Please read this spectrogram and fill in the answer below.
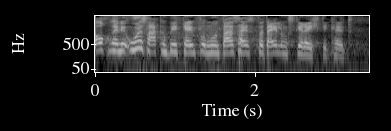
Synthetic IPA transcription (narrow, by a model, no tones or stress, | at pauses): ʊxŋ̩æɪnəuːɐsaxŋ̩bɪkʰɛmfʊŋʊnt̚d̥ashaɪstfɛɐtaɪlʊŋsɡ̥əʁɛçtɪçkʰːaɪt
